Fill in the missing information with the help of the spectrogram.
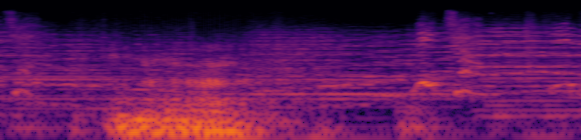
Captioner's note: suspenseful music; dinosaur growls; suspenseful music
